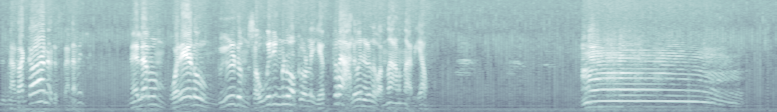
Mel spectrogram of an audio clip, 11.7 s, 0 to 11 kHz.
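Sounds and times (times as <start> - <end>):
speech: 0.0 - 6.5
cow mooing: 8.7 - 11.2.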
